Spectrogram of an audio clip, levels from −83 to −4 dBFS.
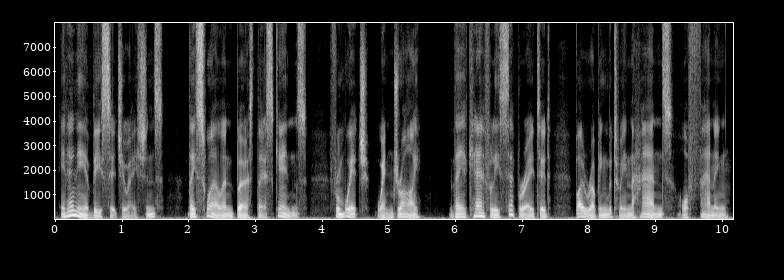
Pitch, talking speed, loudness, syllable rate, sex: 95 Hz, 155 wpm, -18 LUFS, 4.7 syllables/s, male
